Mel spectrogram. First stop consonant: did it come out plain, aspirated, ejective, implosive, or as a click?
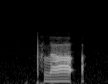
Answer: aspirated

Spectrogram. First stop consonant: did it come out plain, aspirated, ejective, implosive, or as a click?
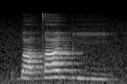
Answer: implosive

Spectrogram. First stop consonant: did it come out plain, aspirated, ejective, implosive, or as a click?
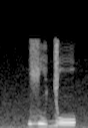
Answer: plain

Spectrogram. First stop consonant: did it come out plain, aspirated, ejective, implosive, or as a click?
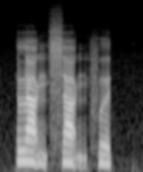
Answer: plain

